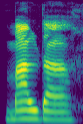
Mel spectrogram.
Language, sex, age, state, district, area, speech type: Nepali, female, 30-45, West Bengal, Kalimpong, rural, spontaneous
